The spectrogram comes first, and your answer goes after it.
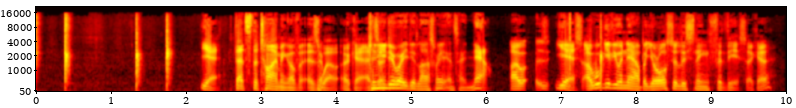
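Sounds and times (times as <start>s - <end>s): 
single hand clap: 0.0s - 0.6s, 1.3s - 1.9s
speech: 2.2s - 9.9s.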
